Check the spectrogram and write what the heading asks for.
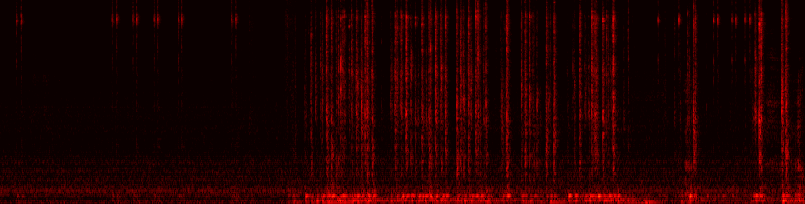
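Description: Typing on a computer keyboard: scattered keystrokes at first, then a quicker run of typing from about six seconds in with a low hum beneath it, then a few more keystrokes.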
